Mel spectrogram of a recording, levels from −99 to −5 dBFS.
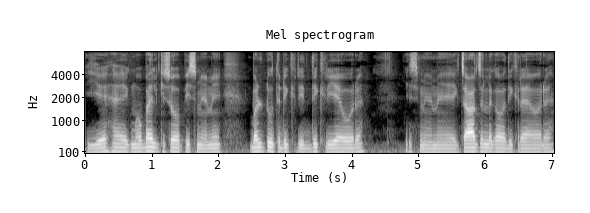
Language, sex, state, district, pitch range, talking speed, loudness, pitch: Hindi, male, Rajasthan, Bikaner, 100-110 Hz, 215 wpm, -19 LUFS, 105 Hz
